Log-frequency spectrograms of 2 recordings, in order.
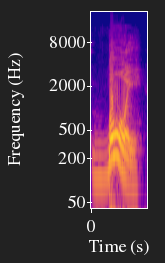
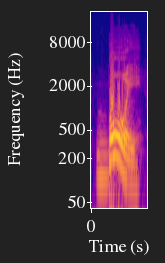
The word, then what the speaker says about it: boy: O-Y is also nearly always pronounced oi, like in boy, boy, or toy, toy, or soy, soy, or even employ, employ.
